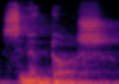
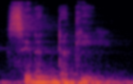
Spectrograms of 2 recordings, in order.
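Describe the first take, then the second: First: सिनकडॉश ending in a "dosh" sound; mistaken pronunciation. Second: सिनकडकी ending in "duh-kee"; correct pronunciation. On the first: Teacher showing students a common misreading, mispronounced ending in "dosh". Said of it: "बहुत सारे इसे teacher भी पढ़ते हैं". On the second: Teacher showing students how the term is pronounced, ending सिनकडकी in "kee". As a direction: say सिनकडकी with a k sound and a final long ee. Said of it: "इसका pronunciation है". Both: Shown as a demonstration.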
